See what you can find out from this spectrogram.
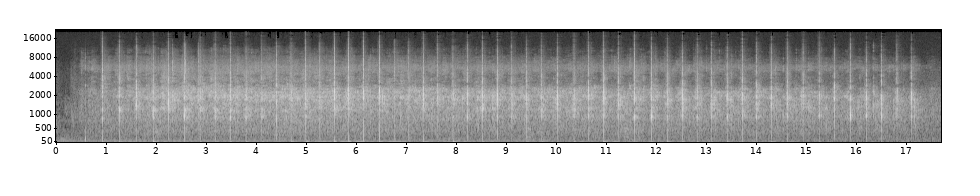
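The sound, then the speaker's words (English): A standing church audience applauds the Lord Jesus steadily for about seventeen seconds, a dense wash of clapping with a regular, evenly spaced beat running through it, and no voices. “Could we applaud the Lord Jesus?”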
